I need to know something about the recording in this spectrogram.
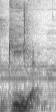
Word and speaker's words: Gaia: research give GA IA some people pronounce it a lot of different ways today I will be pronouncing the way that I know is gear which I've known her for years you need to research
